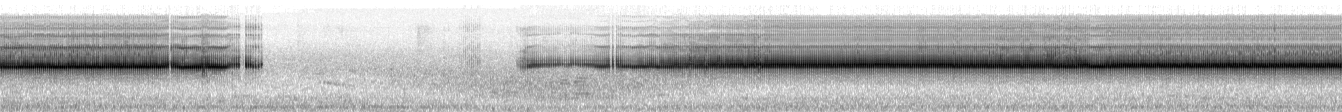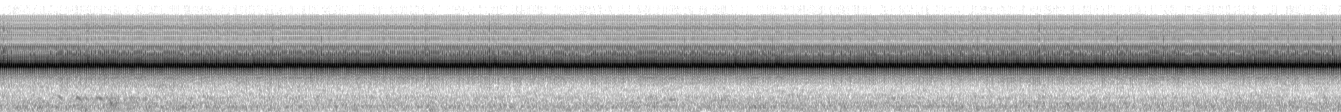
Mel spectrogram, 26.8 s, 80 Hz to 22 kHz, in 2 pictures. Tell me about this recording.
Loud cicada @ garden in Almada. Recorded with Zoom H6 XY stereo mic.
